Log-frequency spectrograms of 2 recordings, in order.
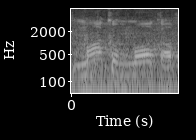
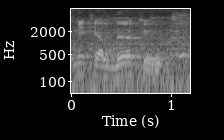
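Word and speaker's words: Mørkøv: It's been really intriguing hearing Michael Morkov or Mikael Murku, and he says the Danish pronunciation, but he's more than happy to go with the anglicised version in the English language.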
